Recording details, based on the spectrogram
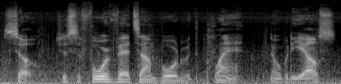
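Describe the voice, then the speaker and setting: An actor playing a gruff, skeptical streetwise mercenary in a video game, talking in a dry, clipped way. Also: male voice, low voice, steady tone, normal speed, far from the mic, a little hiss or hum.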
